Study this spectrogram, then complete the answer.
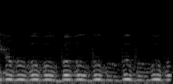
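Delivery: rapid, pulsing "boo boo" heartbeat imitation; imitated heartbeat monitor. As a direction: mimic a racing heart monitor in a rapid run. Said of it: "So all you hear is".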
